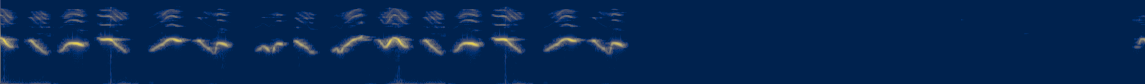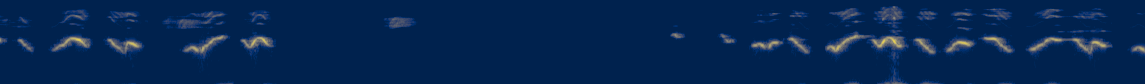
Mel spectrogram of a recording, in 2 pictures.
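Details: Diademed tanager song in three bursts: rapid series of clear whistled notes sweeping up and down between mid and high pitch, separated by pauses of a few seconds, with faint high twitters above.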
